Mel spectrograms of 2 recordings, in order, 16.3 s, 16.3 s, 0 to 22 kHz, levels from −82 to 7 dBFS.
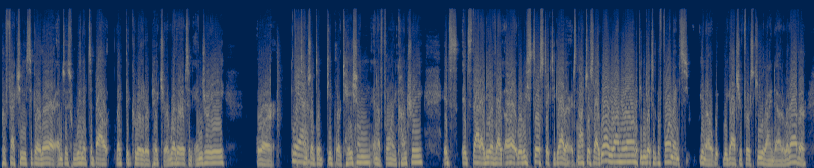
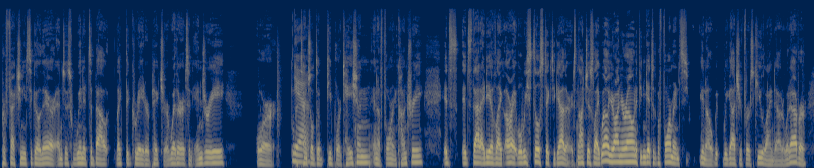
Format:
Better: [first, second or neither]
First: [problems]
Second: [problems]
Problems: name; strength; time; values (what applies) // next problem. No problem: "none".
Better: second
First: distortion; heavy; 28% of the sound clipped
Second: none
